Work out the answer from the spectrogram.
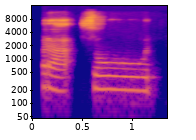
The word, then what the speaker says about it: ประสูติ: คะ คำ ที่ 2 ปฏิบัติ คำ ที่ 3 ประสูติ ประสูติ ประสูติ คือ การ เกิด ของ พระ พุทธเจ้า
